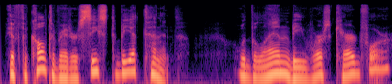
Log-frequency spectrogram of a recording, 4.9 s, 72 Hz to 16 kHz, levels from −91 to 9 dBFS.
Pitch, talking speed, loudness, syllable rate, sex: 130 Hz, 185 wpm, -18 LUFS, 5.6 syllables/s, male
